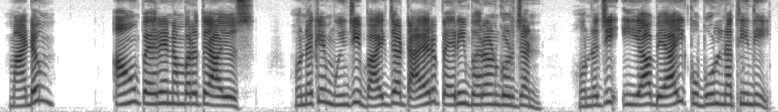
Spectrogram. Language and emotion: Sindhi, angry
